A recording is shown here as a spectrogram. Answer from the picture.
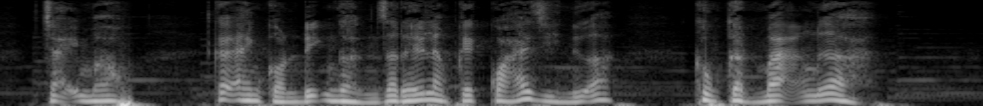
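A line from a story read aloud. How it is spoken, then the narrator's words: Loud urgent shout. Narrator (Vietnamese): Hồ Dương vừa lùi lại vừa hét lớn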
